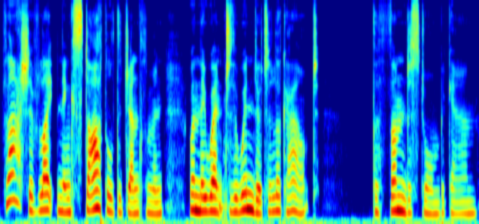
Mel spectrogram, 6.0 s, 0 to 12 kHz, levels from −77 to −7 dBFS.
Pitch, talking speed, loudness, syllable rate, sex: 210 Hz, 190 wpm, -18 LUFS, 5.5 syllables/s, female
